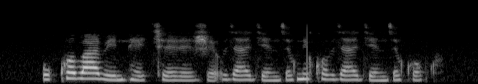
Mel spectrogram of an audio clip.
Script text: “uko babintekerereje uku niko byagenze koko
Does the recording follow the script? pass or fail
fail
